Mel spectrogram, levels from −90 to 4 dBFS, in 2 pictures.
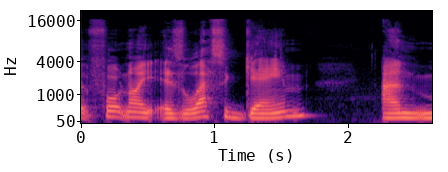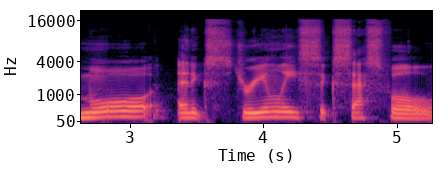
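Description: At 2.82 s the speech jumps ahead where one compressed frame, about 30 ms of audio, was skipped by the decoder or lost from the file. The overlapping neighbours leave a short smeared blip, not a click. A spectrogram shows a slight vertical discontinuity with formants shifting abruptly.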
